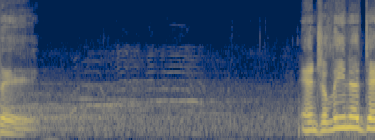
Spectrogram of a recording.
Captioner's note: audience cheers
